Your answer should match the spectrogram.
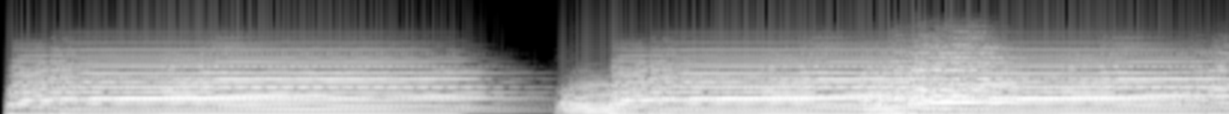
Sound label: Fanfare, brass; Le Martyre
